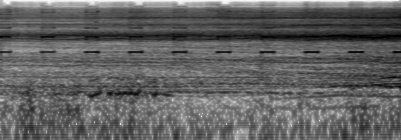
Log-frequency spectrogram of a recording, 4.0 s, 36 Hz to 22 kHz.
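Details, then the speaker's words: ATTOP W8 GPS camera drone, 2S 2600mAh battery, in flight: crisp high beeps about twice a second over faint rotor hiss while the app shows 39%, with all drone lights blinking; low battery warning beeping. "I get a little worried here because it hasn't been going down I'm gonna assume that that beeping is accurate"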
